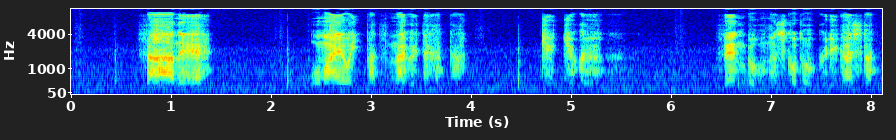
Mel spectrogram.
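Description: Recorded voice lines played through the small built-in speaker of a CSM V Buckle, the Kamen Rider Ryuki belt replica: four short spoken bursts with quiet gaps between them. The sound is thin, with no low end.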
